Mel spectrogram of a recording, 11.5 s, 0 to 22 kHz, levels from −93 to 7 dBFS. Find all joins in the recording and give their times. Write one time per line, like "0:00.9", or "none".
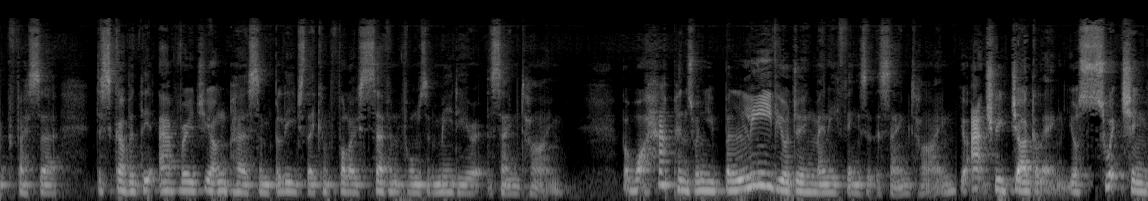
0:09.5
